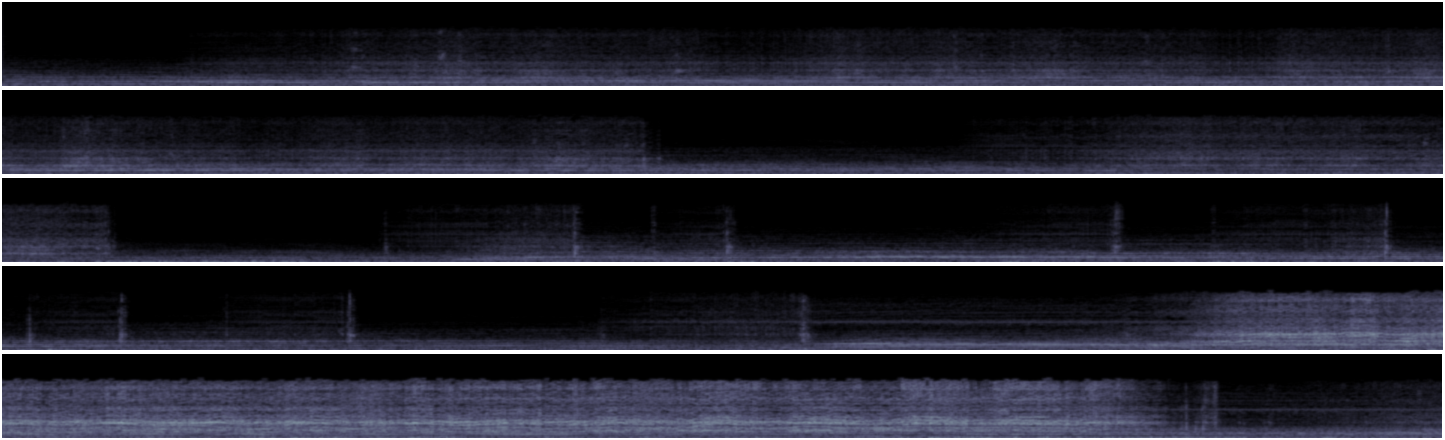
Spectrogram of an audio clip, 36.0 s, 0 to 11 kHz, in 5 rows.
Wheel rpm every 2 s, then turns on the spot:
0, 10, 10, 10, 10, 0, 20, 10, 0, 0, 0, 0, 0, 30, 120, 120, 110, 20.
12-14 34-36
